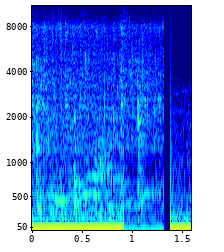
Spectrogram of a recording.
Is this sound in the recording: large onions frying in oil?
yes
